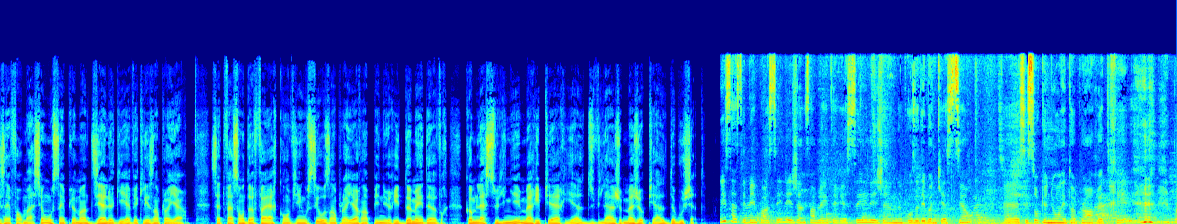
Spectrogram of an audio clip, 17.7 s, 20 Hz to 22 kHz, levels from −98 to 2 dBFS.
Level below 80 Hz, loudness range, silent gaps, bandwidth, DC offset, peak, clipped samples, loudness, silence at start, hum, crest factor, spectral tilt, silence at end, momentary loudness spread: -56 dBFS; 5 LU; none; 17 kHz; under 0.1%; -4 dBFS; under 0.1%; -28 LUFS; 0 s; none; 24 dB; -5.5 dB/octave; 0 s; 8 LU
